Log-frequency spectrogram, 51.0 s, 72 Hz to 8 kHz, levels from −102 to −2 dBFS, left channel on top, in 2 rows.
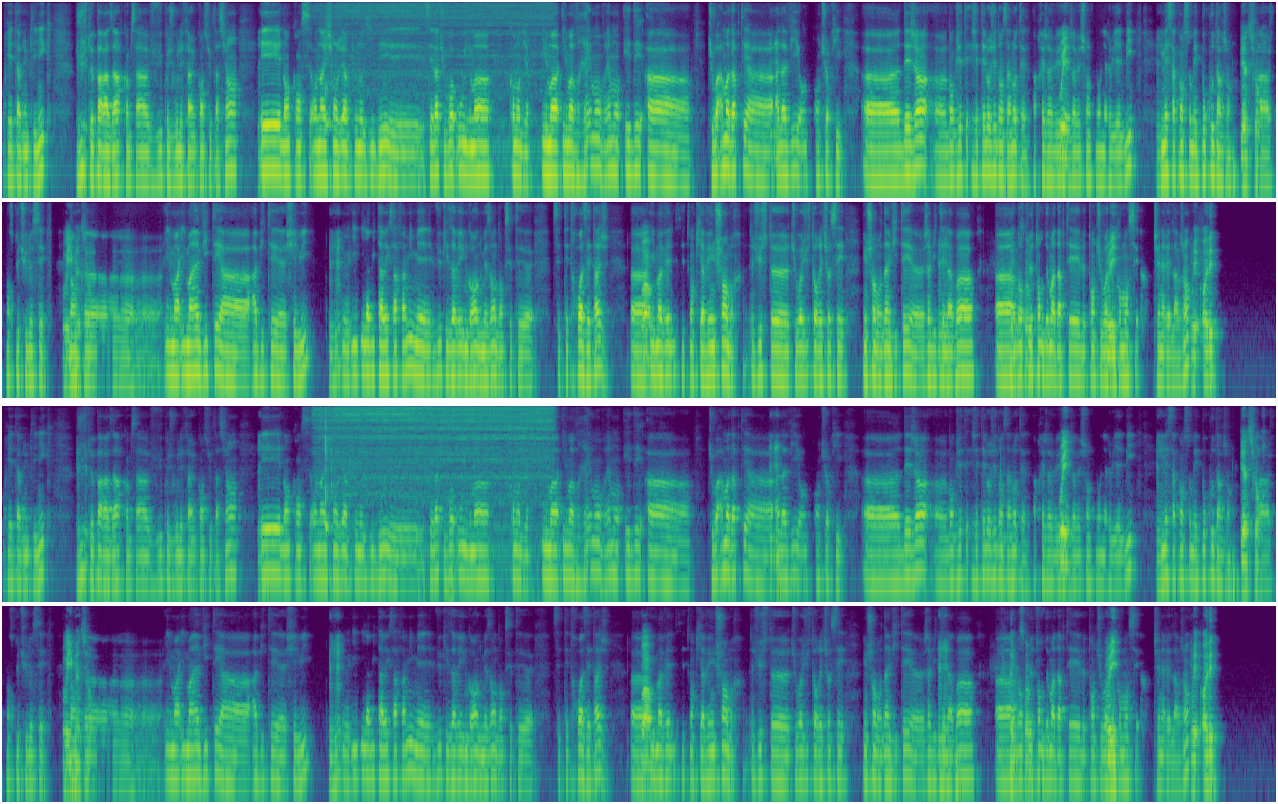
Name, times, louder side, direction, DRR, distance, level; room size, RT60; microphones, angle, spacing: voice 1, 0.0-4.8 5.1-9.8 10.1-13.8 14.1-22.7 23.2-26.4 26.8-31.6 32.2-36.2 36.5-37.6 38.0-42.4 42.7-44.9 45.3-49.3, left 6 dB, 60° left, 0.4 m, -22 dB
sound 1, 5.9-12.2 12.7-12.8, right 6 dB, 80° right, 2.2 m, -33 dB
voice 2, 24.8-25.2 26.7-27.3 32.0-32.3 38.2-38.5 44.2-44.4 45.6-46.1 47.5-47.8 49.2-49.7, equal, 5° right, 1.3 m, -22 dB
13.5 x 9.9 x 2.2 m
head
